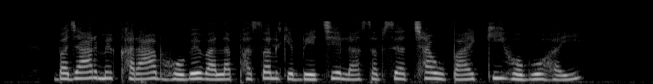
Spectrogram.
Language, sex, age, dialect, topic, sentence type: Magahi, female, 18-24, Southern, agriculture, statement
